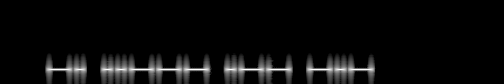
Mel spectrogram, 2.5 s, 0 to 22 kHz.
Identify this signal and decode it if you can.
Morse code, heard as a keyed tone, about 34 wpm, 700 Hz. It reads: N2WK
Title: Call Signs Repeated 2x - 35wpm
